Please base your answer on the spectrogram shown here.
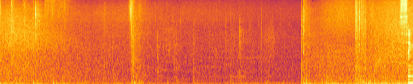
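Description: Naval artillery in a warship video game fires ranging shots at a cargo convoy: a few deep booms and sharp reports over a steady rumble that swells louder near the end.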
